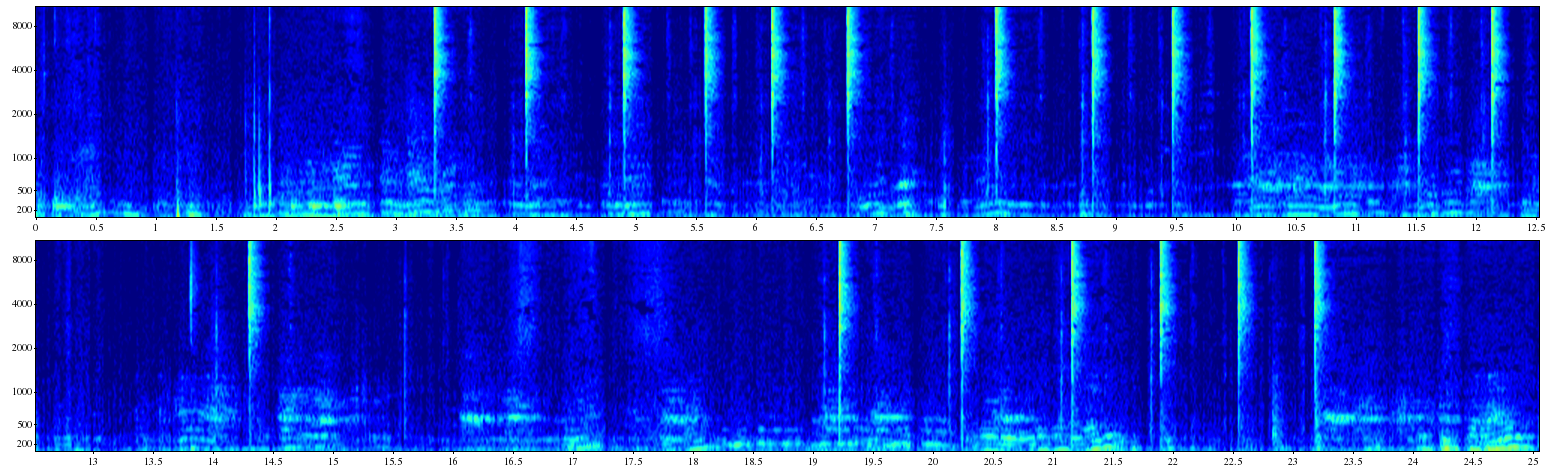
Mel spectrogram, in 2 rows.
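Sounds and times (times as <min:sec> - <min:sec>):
trigger lighter clicking: 0:20.1 - 0:20.4, 0:21.1 - 0:23.3.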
